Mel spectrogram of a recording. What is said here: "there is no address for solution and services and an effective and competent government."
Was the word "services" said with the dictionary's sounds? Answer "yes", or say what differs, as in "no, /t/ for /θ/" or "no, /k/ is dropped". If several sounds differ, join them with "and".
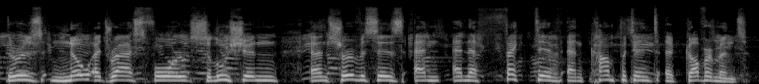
yes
